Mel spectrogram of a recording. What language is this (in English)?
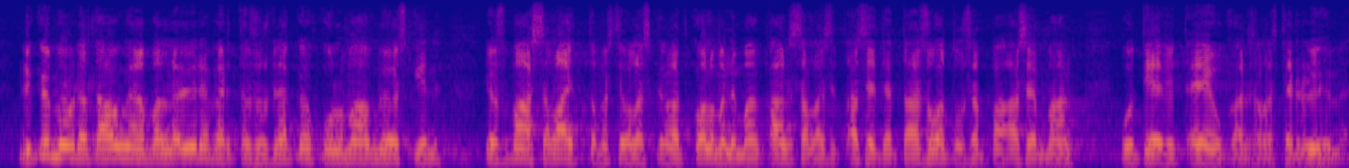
Finnish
